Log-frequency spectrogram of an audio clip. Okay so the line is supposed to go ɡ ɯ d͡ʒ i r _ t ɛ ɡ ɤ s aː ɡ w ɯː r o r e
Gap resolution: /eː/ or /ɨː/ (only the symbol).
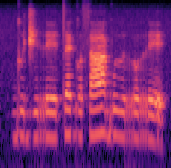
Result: eː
